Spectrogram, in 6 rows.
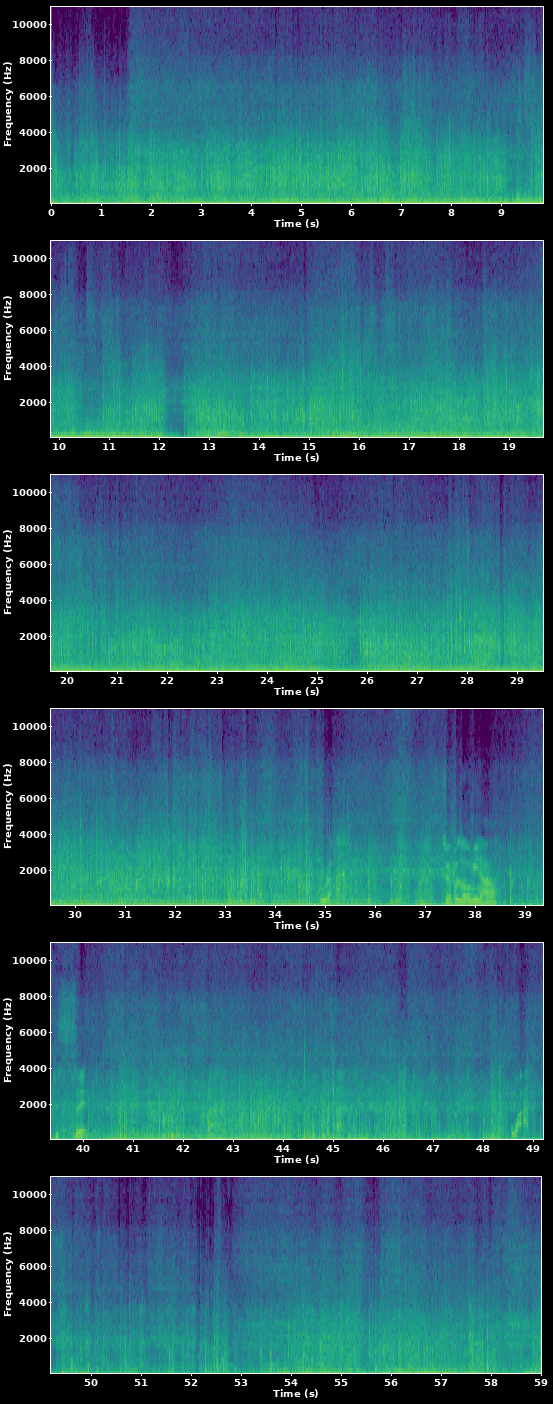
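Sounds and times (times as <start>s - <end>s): bike rattling over ground: 0.0s - 59.0s
bike tyres rolling: 0.0s - 59.0s
wind rushing over microphone: 0.0s - 59.0s.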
